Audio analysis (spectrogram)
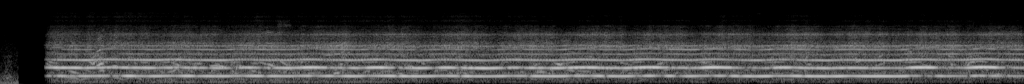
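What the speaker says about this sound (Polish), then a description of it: "w całym kraju rozległ się dźwięk syreny" A loud, steady civil defense siren wail in Poland with strong, sustained harmonic tones holds at an even pitch throughout, after a brief quiet start.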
